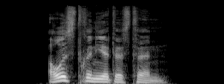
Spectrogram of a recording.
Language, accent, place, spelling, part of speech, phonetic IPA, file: German, Germany, Berlin, austrainiertesten, adjective, [ˈaʊ̯stʁɛːˌniːɐ̯təstn̩], De-austrainiertesten.ogg
- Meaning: 1. superlative degree of austrainiert 2. inflection of austrainiert: strong genitive masculine/neuter singular superlative degree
